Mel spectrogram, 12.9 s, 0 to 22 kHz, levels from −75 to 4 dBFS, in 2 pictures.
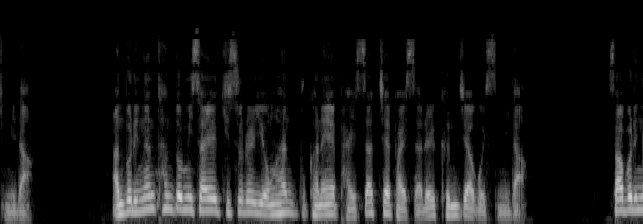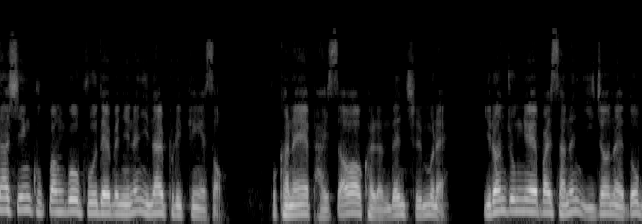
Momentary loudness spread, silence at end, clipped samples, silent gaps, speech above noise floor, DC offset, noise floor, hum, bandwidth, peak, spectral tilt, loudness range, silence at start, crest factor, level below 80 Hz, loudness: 12 LU; 0 s; under 0.1%; none; 56 dB; under 0.1%; -80 dBFS; none; 11.5 kHz; -8 dBFS; -7 dB/octave; 3 LU; 0.05 s; 18 dB; -58 dBFS; -25 LUFS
